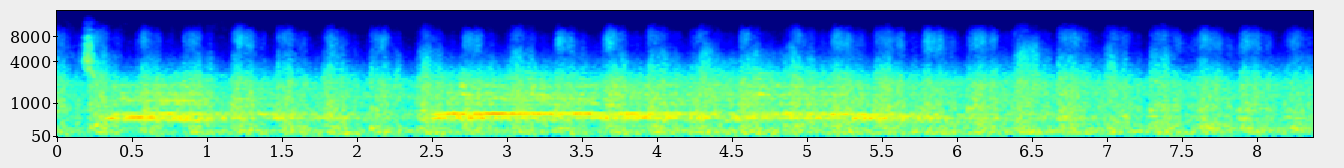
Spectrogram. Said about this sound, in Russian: Внимание, наш поезд отправляется. Всем счастливого пути! Поехали!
